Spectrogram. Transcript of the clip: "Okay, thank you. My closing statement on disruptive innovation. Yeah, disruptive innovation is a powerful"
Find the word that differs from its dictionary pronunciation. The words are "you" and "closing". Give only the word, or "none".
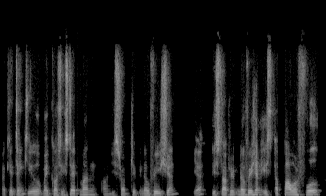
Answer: closing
